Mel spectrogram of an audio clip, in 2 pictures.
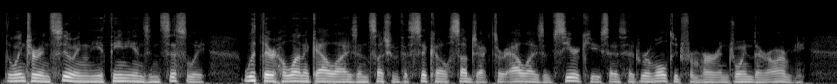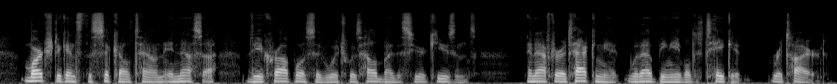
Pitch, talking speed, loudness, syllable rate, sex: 125 Hz, 200 wpm, -20 LUFS, 6.4 syllables/s, male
